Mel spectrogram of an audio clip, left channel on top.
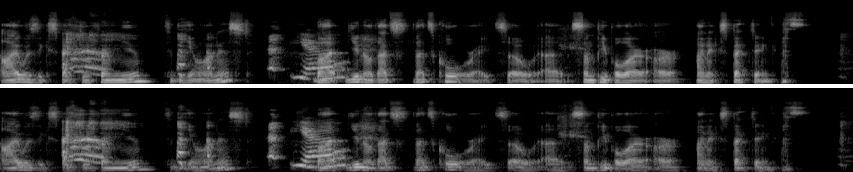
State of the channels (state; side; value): normal; both; correlation 0.41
